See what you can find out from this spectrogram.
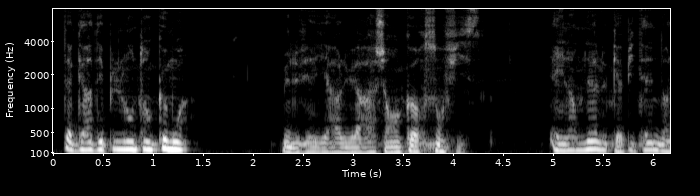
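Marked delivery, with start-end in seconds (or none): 0.1-1.4 high, loud complaint; indignant, raised voice; motherly protest. A narrator's reading. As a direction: protest jealously for your turn. Mother protests, wanting her son.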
